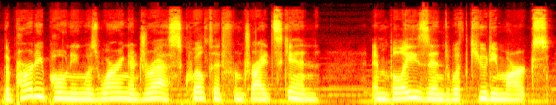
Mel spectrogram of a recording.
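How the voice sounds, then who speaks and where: A woman's voice: fairly low pitch, steady tone, a little slow, soft background music. A woman narrator reading a scripted horror story.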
